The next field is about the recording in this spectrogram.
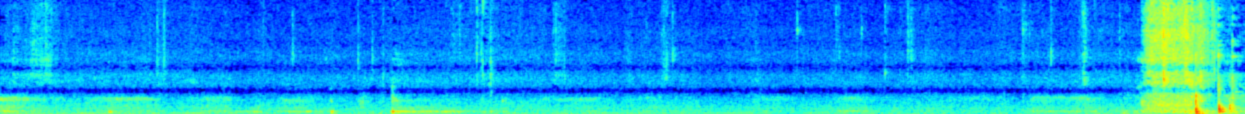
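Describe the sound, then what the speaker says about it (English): Steady, low hiss of tap water running into a sink with a faulty stopper, with a few faint clicks, then a brief louder splash at the end. "Sorry about the running water, but my stopper won't work."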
